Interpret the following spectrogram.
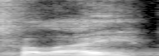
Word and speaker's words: filet: Similarly, I know it's filet, but I'm going to say fillet.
